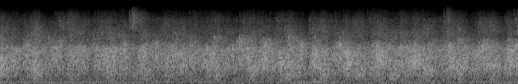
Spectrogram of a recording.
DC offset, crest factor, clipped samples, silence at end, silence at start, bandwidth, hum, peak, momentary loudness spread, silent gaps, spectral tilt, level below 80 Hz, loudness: under 0.1%; 14 dB; under 0.1%; 0 s; 0 s; 16 kHz; none; -8 dBFS; 2 LU; none; -2 dB/octave; -46 dBFS; -22 LUFS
